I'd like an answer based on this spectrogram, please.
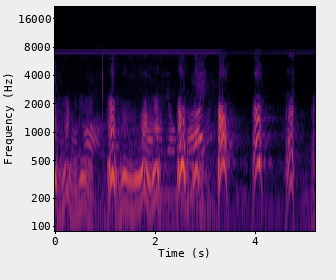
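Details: A dog named Tash during a training session in Horlivka on 18 August 2019. It gives tonal, rising-and-falling barks about once every second, with a voice heard between them.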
